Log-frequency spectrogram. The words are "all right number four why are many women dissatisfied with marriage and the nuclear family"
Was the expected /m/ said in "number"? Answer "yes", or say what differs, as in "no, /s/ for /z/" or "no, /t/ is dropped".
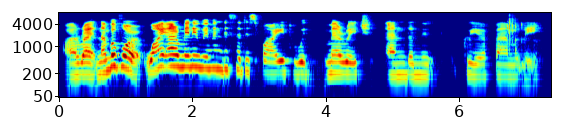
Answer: yes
